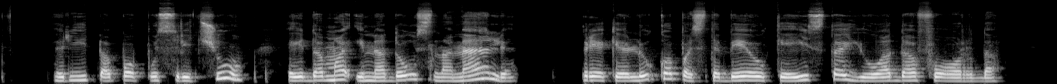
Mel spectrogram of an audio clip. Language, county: Lithuanian, Šiauliai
